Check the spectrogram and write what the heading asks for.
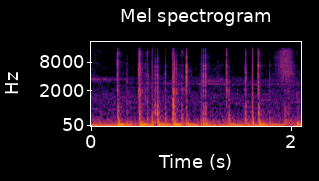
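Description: Typing on a computer keyboard: a quick run of keystrokes that starts about a quarter second in and stops just before the end.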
